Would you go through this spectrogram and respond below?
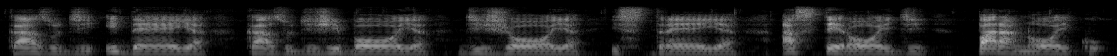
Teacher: São aquelas palavras cuja sílaba tônica é a penúltima. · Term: paroxítona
